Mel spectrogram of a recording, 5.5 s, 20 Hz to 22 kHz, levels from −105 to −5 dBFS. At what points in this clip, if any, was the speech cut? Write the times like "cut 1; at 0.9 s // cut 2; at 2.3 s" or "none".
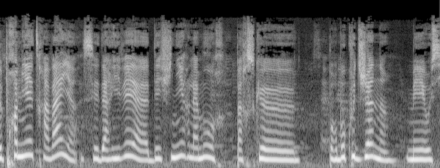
cut 1; at 2.9 s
